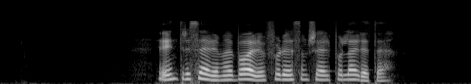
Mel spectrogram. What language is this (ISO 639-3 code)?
nor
